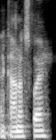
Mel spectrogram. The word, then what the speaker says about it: Iconosquare: but what do you specifically work on at icono Square am I pronouncing that right icono Square yeah icono Square I'm um in charge of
